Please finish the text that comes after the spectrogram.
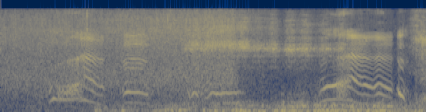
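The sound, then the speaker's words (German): A newborn baby cries at night in a series of short, wavering wails that rise and fall in pitch, over a steady low rumble of background noise. “Und spielt nachts und die beiden sind wach, weil das Kind schreit.”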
